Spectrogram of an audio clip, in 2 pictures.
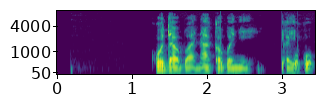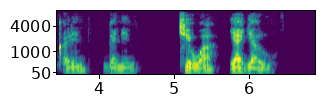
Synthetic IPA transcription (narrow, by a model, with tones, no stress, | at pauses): kʷoː˦da˨baː˨na˦kɐ˨bɐ˦neː˨˦ | ka˨jiː˦kʷʼoː˨kʼɐ˦ɽɪ˦ŋ | ɡɐ˦nɪ˦n | t͡ʃeː˦˨waː˦ | jaː˦ɡʲaː˨ɽuː˦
